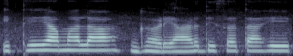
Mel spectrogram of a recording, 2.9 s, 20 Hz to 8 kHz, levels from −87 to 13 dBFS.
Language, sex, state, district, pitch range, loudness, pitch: Marathi, female, Maharashtra, Gondia, 215-245 Hz, -17 LUFS, 225 Hz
